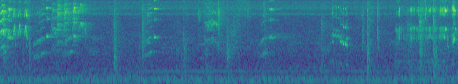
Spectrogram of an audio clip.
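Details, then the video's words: Lory from a bird collection, described as gacor (a lively, vocal bird), calling repeatedly with harsh, rising, screechy squawks at uneven intervals. Sharp clicks and a steady faint hum are heard between calls. "KOLEKSI BURUNG NURI GACOR"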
